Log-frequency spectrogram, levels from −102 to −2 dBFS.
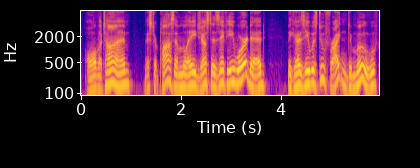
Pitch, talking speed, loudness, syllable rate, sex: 150 Hz, 190 wpm, -16 LUFS, 4.9 syllables/s, male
